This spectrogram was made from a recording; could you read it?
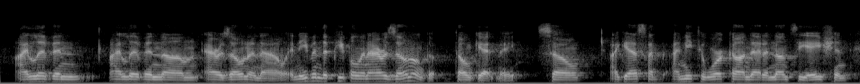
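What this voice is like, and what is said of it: New York accent. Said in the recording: “I have a New York accent ... you're making fun of my New York accent by saying walk ... they never really went over the phonics in Brooklyn”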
